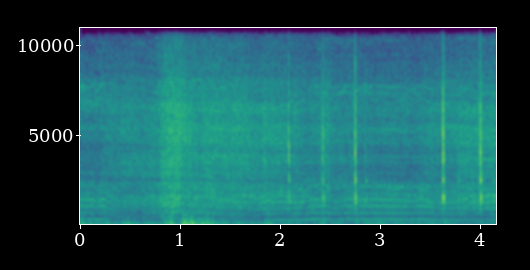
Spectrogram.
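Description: Quadcopter drone's propellers buzzing steadily in flight, with low wind rumble on the microphone and a few short sharp ticks in the second half.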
